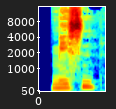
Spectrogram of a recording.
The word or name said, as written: messen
